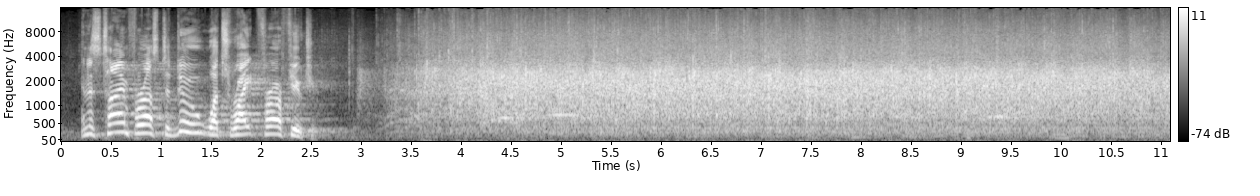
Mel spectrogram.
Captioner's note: applause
